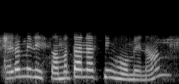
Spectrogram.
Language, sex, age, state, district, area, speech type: Telugu, female, 18-30, Telangana, Khammam, urban, conversation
